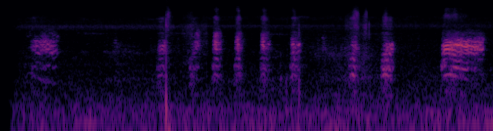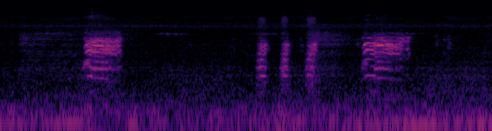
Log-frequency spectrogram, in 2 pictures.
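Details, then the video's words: A squirrel on a window sill gives sharp, harsh barks, mixing quick clipped chips with longer raspy calls. "Barking squirrel"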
